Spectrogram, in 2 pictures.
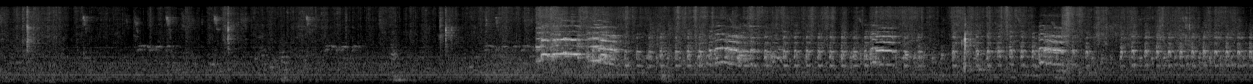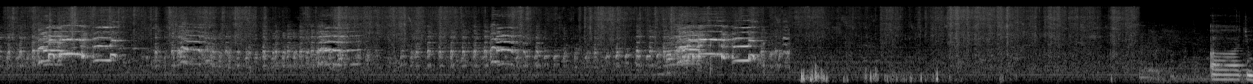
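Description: A bird calling several times: rapid rattling pulsed calls in bursts of two to three seconds, each ending in a rising then falling note, over a steady low hum.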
